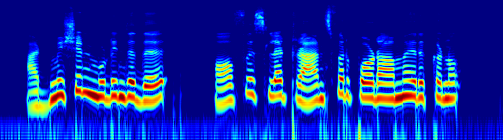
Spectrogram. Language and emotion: Tamil, sad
